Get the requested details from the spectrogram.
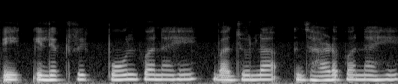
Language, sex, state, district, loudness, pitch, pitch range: Marathi, female, Maharashtra, Solapur, -14 LUFS, 220 Hz, 210-225 Hz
